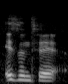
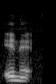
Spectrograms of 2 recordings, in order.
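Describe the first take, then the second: First: Both words are fully pronounced, with the t. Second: The words are squeezed together as 'in it'. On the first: This is the ordinary, standard form. "we would say it isn't it" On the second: This is very casual slang. "if we were talking really slang, then we would just say in it"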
